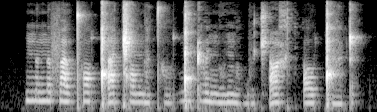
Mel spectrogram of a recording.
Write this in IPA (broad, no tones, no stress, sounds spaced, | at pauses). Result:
n̪ ə n̪ ə f a u̯ t̪ʰ ɔ ǃʼ a ǁ ɔ n̪ a̤ t̪ʰ ɔ̤ ŋ͡ǃ o̤ ʈ ɔ̤ y̯ n̪ o̤ n̪ ɔ̤ b o̤ t͡ʃʼ ɑ x t͡sʼ ɔ u̯ ǃ a̤ ʈ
